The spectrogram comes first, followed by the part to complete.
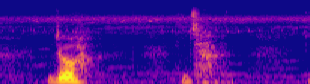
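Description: Steady high-pitched insect chorus in forest undergrowth, with one spoken word near the start and a brief soft noise a little past halfway.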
